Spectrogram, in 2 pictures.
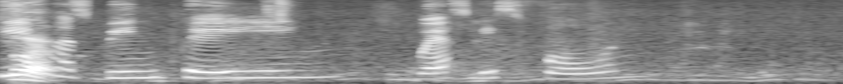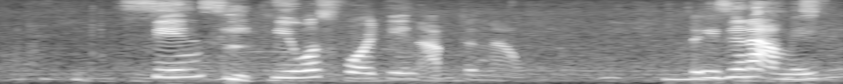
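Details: Dysarthria in an adult man with severe cerebral palsy and physical disabilities.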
